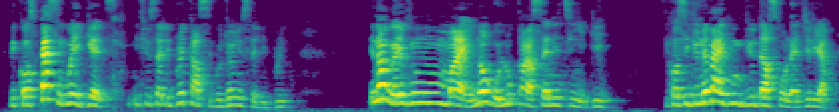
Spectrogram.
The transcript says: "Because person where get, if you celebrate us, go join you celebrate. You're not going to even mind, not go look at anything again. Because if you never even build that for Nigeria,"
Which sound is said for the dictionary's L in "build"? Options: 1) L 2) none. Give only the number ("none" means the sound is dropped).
2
